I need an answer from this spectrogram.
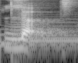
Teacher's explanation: Le is also a neutral tone, which means it's short and brief with no tone marks on top.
